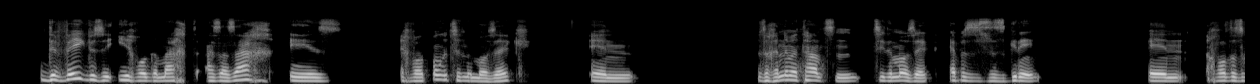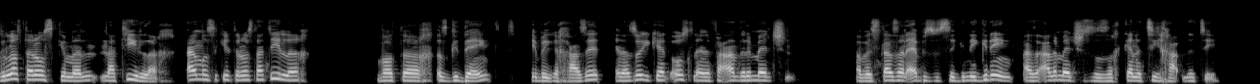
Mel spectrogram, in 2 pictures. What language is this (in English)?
Yiddish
